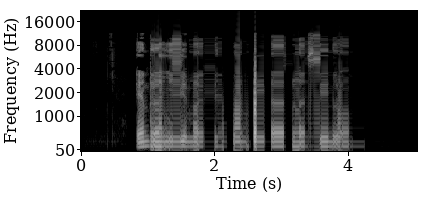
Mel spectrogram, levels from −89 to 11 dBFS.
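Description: From the start, the speech carries AAC compression damage that is plainly audible. The upper frequencies are cut off, so consonants sound dull. The encoder has likely quantised the spectrum coarsely against its hearing model, which fits AAC-LC at a low rate around 32 kbps. The starved bands leave a smeared, fizzy texture on sibilants and held vowels.

From 1.06 s to the end of the clip, the speech turns into a robotic sound from repeated short buffers, a rigid metallic buzz at 133 Hz. That pitch fits a block of roughly 7.5 ms being played over and over. The likely cause is new audio arriving too seldom, so playback loops the last fragment while most of the real signal is skipped. The buzz stays fixed at that pitch while the speech underneath still roughly follows its own rhythm.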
